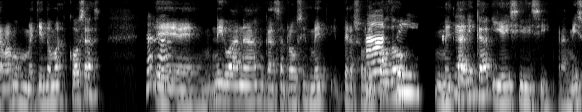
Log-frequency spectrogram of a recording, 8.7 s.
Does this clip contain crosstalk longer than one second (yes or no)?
yes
